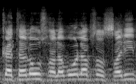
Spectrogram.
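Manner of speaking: ordinary delivery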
